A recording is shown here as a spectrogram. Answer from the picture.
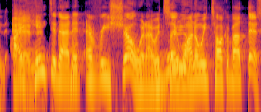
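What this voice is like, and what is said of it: New Jersey accent. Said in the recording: “that's my Jersey accent”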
